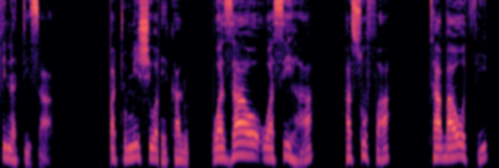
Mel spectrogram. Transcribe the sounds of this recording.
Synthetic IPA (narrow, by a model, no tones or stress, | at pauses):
θinatisa̰ | watumiʃiwahɛkalu | wazaɔwasiɦa | hasufa | tʰaɓaɔθi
